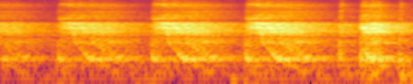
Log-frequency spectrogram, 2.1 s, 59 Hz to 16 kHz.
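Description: A blaster laser-fire sound effect played as a digitised WAV by an ESP32 through its DAC pin, a small amplifier and a speaker, looping over and over at about two shots a second, each a quick zap falling in pitch.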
